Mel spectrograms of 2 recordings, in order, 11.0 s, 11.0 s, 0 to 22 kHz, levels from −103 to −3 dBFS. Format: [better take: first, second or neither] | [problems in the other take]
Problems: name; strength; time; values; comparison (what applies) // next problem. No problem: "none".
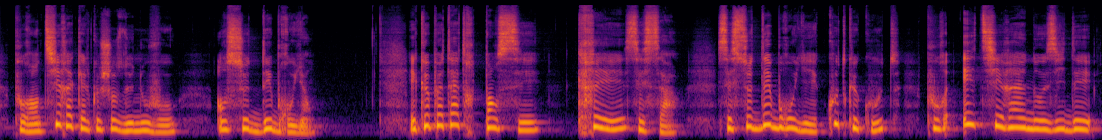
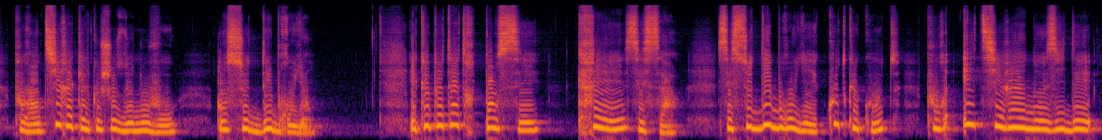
first | distortion; slight; 10 dB below the speech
